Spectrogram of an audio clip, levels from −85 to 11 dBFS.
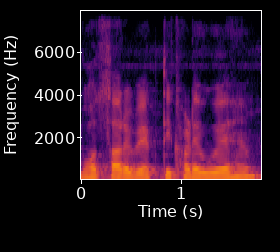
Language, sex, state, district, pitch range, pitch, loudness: Hindi, male, Bihar, Saharsa, 165-180 Hz, 175 Hz, -19 LUFS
